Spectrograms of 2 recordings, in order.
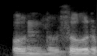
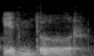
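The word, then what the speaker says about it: انظر: Jika kita mulai membaca dari gambahnya itu kita bisa tahu, oh ini bacanya itu unzur bukan anzur atau indur.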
